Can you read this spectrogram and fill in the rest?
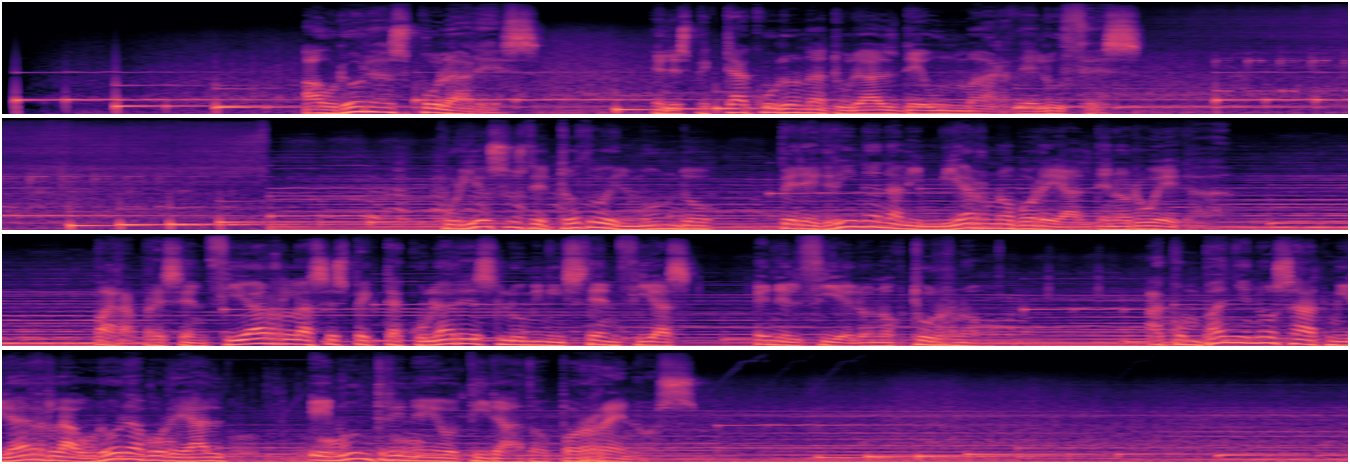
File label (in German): ESP Werbung Dynamisch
